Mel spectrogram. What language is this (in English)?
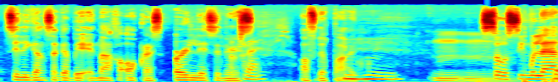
Filipino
